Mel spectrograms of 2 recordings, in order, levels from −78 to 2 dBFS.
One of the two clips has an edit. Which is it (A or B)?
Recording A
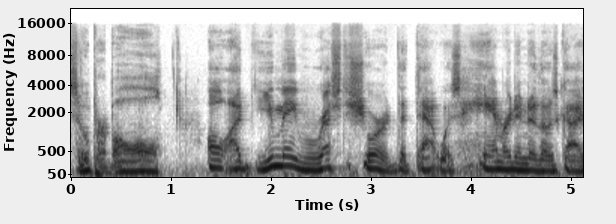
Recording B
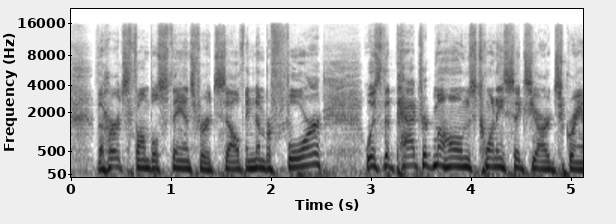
B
